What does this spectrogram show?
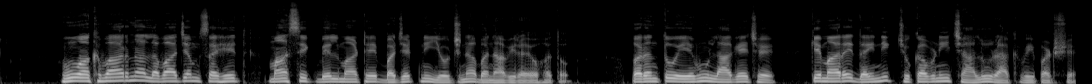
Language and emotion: Gujarati, sad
